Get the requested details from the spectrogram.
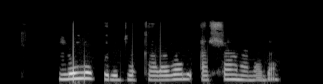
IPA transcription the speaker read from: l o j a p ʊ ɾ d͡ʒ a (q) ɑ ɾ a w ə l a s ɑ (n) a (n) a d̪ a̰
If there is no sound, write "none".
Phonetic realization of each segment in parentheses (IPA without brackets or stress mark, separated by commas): k, n, n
